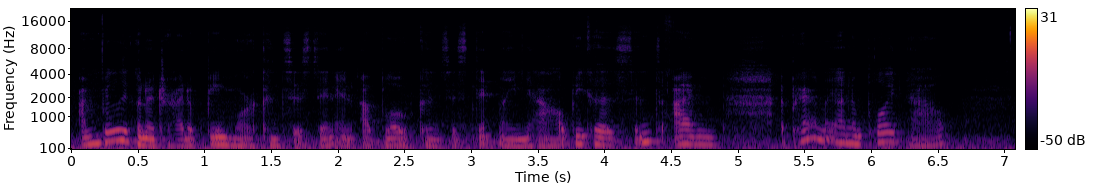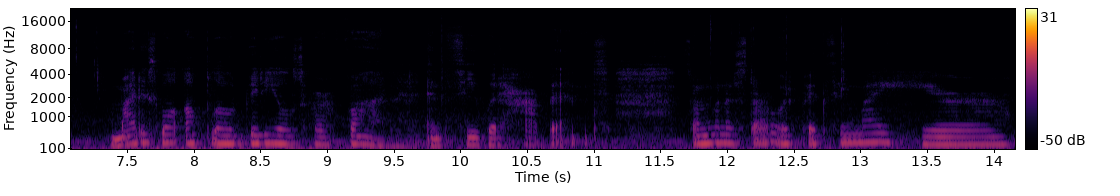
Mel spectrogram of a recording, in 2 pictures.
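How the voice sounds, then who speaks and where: A quiet woman at a moderate pace, with audible room echo. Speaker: YouTuber. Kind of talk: get-ready-with-me vlog chat. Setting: at home. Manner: speaking quietly, low volume.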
